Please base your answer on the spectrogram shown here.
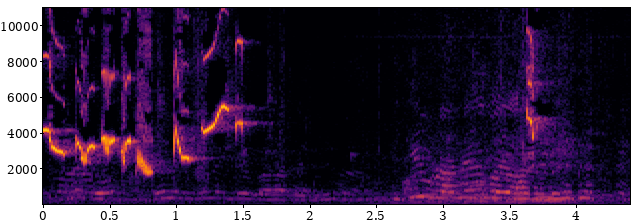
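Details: Kacer, the Oriental magpie-robin, in full mimicking song with tail opened, meant to rouse silent birds: quick bright whistled notes sliding downward, then a low murmuring, wavering passage with a sharp note near the end.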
